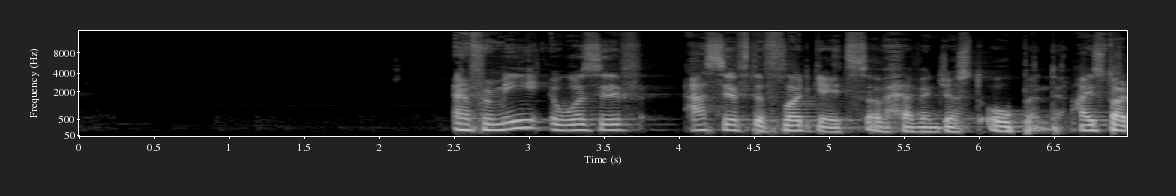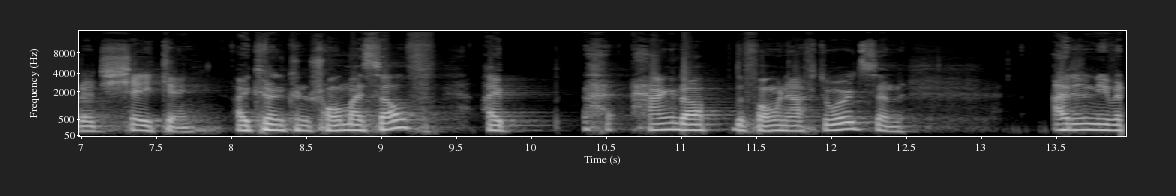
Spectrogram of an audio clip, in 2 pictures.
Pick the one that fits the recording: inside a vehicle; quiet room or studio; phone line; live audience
live audience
